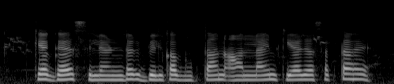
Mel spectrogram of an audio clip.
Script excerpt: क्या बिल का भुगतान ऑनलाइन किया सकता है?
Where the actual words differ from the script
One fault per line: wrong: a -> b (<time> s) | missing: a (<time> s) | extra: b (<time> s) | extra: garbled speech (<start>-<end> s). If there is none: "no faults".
extra: गैस सिलेंडर (0.5 s)
extra: जा (3.0 s)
